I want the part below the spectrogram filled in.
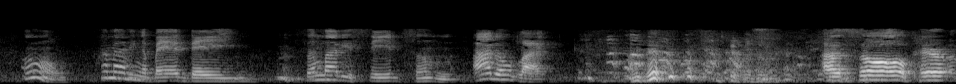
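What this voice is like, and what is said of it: Put-on Southern-ish accent. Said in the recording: “what accent am I doing? ... it's just very weird. ... Southern something.”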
